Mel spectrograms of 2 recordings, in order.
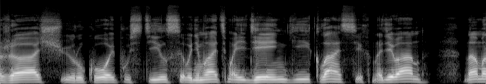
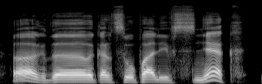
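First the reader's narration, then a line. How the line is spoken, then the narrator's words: Laughing. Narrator (Russian): он засмеялся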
